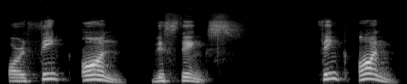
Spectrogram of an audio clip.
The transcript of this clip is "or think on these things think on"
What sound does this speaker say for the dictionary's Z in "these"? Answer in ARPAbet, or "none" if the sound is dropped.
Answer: S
